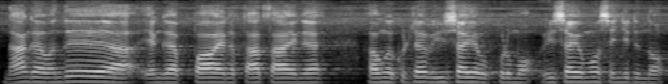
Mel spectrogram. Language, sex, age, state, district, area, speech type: Tamil, male, 60+, Tamil Nadu, Krishnagiri, rural, spontaneous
